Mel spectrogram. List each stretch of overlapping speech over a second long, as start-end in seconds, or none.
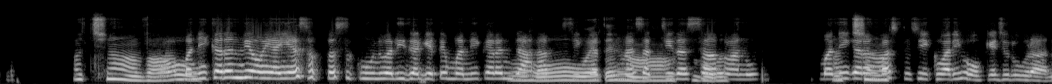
5.3-7.4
